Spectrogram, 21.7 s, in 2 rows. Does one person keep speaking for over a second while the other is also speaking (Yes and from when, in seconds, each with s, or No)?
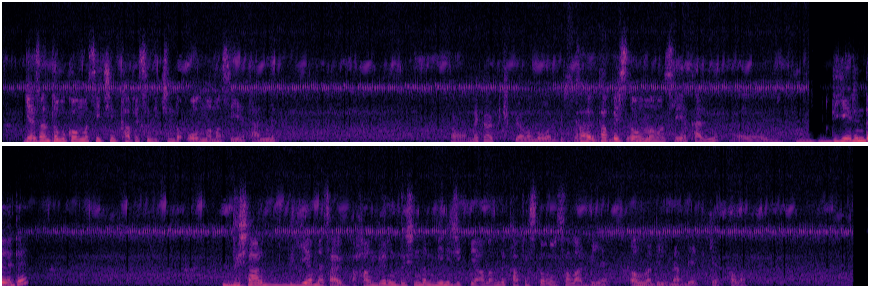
Yes, from 7.2 s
